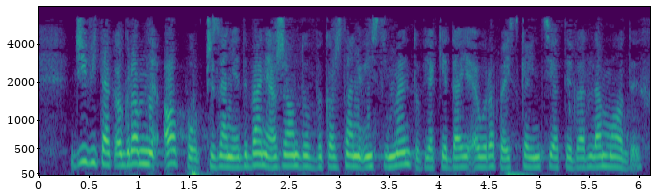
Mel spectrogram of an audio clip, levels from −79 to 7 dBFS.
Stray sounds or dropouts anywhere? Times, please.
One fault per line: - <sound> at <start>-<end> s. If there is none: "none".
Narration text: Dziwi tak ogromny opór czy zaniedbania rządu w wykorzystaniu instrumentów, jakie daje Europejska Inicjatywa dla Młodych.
none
